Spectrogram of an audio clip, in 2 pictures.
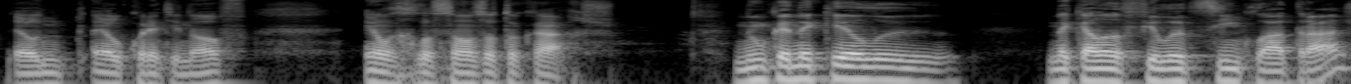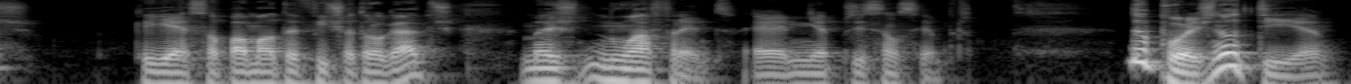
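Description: A young man with a European Portuguese accent hosting a solo podcast, telling stories in an animated, ranting way and swearing freely. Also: deep voice. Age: young adult. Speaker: podcast host. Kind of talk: casual solo podcast monologue.

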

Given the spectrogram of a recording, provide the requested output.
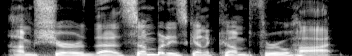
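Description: A man's voice: mid-range voice, very animated, a bit bright, no room sound, clean studio sound. Wisecracking male radio co-host. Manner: quick quips. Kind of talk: morning radio banter. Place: radio studio. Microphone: studio mic.

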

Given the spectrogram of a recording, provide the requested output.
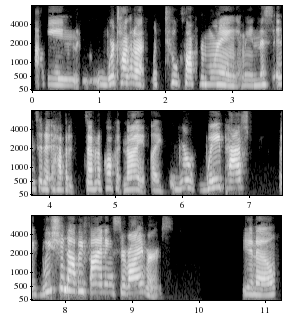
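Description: Bright, lively woman telling a story. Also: a little high, moderate pace, no room sound, low-quality recording. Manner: animated, many fillers, acts out quotes. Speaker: podcast host. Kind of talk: casual storytelling chat.

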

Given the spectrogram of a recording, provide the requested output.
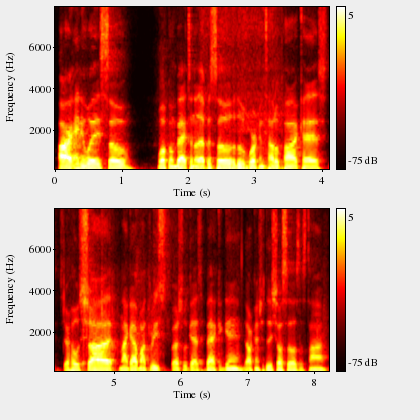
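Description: A man hosting a casual podcast, laid-back and quick to react. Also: medium pitch, completely flat delivery, vocal fry, slight background noise. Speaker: podcast host.

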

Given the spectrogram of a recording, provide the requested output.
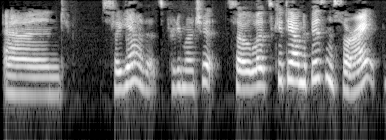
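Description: A woman's voice: on the high side, animated, brisk. A woman from the United States hosting her own talk show, rambling through her thoughts with many fillers and restarts. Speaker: show host. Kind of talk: casual talk show monologue.

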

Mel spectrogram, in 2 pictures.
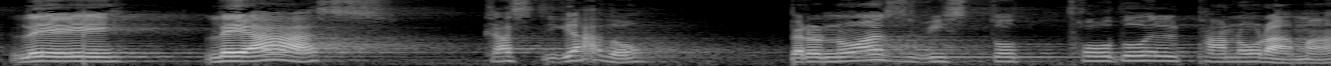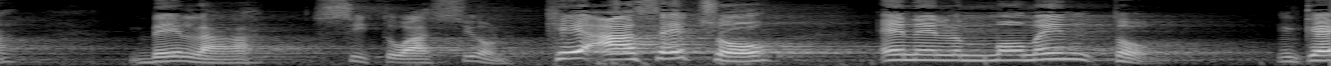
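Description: A man's voice: sits high, in a large hall. A man preaching as a missionary, telling a made-up story with many fillers and restarts and acting out the quotes.

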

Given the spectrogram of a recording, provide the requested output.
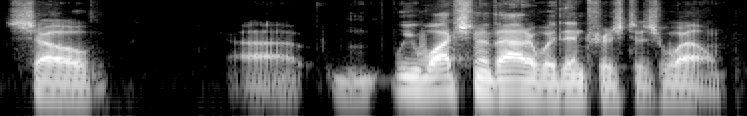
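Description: Casual male host, fairly low and very animated, dry booth sound, loose digressive delivery. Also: normal speed, gravelly, no echo. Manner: chatty, digressive, many fillers. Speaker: talk show host. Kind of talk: casual political commentary.

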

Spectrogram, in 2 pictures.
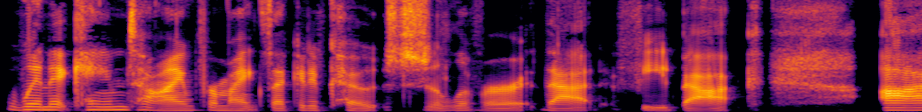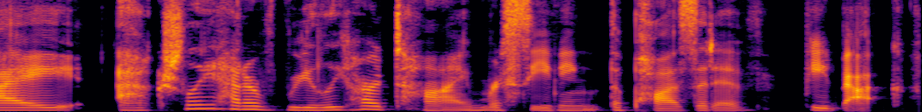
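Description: A woman hosts a podcast. She tells a personal story in an animated way and acts out the lines she quotes. Her voice sits low with a gravelly rasp, recorded dry and close. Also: normal speed, no echo. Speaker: podcast host. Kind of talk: storytelling monologue.

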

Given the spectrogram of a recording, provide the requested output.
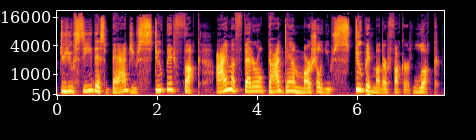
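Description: A man's voice: fairly high pitch, measured pace, fairly bright tone. A woman voicing an angry young male federal marshal who growls and swears out threats. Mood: furious, threatening.

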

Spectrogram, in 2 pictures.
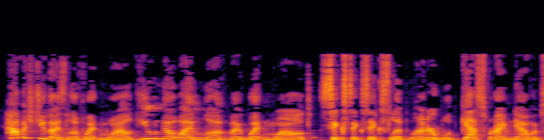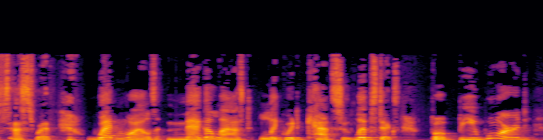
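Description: A woman's voice: mid-range voice, animated, normal speed, pushed and bright. A woman reading an advertisement in an upbeat, salesy manner. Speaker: ad reader. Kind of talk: read advertisement.

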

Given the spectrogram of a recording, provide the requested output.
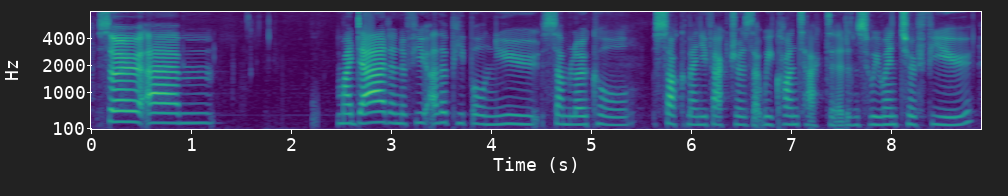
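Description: Clear-voiced young South African woman, informal. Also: medium pitch, level tone, a little slow, fairly bright tone. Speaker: interview guest, small business owner and designer. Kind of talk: casual interview chat.

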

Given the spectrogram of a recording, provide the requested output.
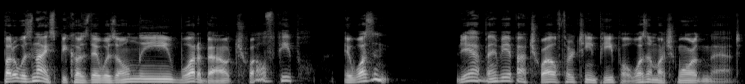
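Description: A man with a very low, deep voice talks casually as a podcast co-host. He rambles, searches for words and trails off often, filling gaps with ums and uhs. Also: very animated, normal speed, a bit bright. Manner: rambling, trails off with many fillers. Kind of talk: casual chat.

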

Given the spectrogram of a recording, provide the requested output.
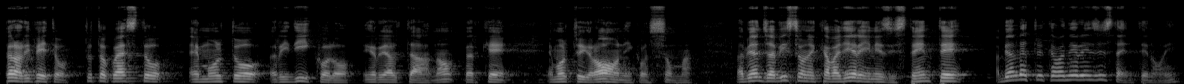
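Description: A man's voice: mid-range voice, lively intonation, moderate pace, a bit bright. Man teaching literature, explaining as he reads. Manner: digressive, with many "eh" and "no?" tags and self-corrections. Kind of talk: lesson mixing reading aloud and explanation.

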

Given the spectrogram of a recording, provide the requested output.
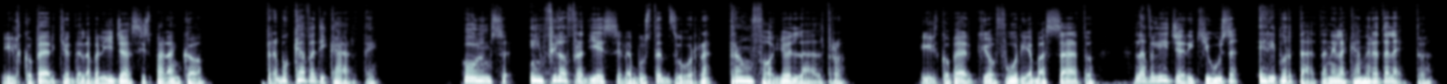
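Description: A man narrating a detective story in an expressive, scripted delivery. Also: fairly low pitch, moderate pace, dry recording, clean studio sound. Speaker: audiobook narrator.

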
